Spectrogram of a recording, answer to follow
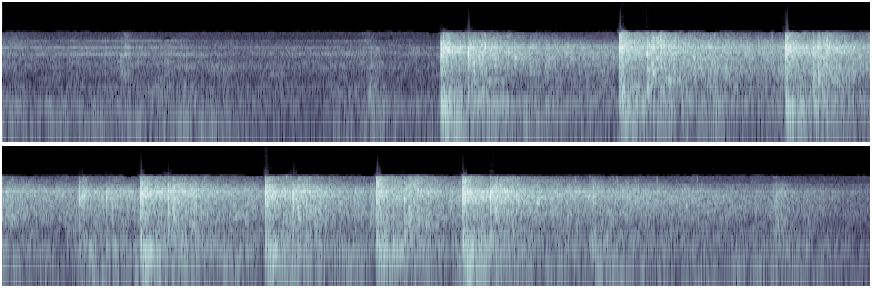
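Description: Modified Nerf Elite Hyperfire, a flywheel dart blaster, firing a string of darts about two seconds in. There are about eight sharp shots over some five seconds, irregularly spaced, with its motors whirring between them before winding down.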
